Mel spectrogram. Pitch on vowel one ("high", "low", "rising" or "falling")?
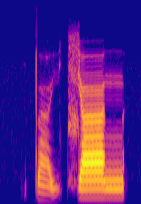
low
